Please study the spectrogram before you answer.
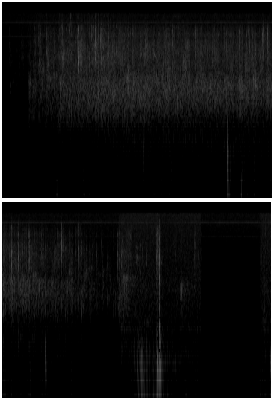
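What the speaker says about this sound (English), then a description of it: "Please give a big applause to Ingolf Wunder." Audience applause at an Internet Governance Forum session in a multifunctional hall, a sustained moderate wash of clapping for about eight seconds before fading out into a sharp bump and then silence.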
